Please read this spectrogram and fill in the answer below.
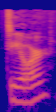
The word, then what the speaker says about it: Dior: And this one I'm not even going to, well, I'll spell it D-I-O-R. – Oh, Dior? – Dior, yeah.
